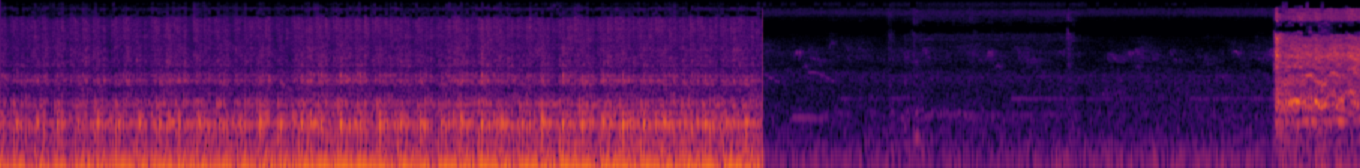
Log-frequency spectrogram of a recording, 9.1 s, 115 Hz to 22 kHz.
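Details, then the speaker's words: 5.2L Magnum V8 with new headers and exhaust, after replacing burnt ignition wires that caused backfires: deep even rumble about five seconds, no pops or bangs; normal running, no backfire. "There we go. She's not backfiring anymore."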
